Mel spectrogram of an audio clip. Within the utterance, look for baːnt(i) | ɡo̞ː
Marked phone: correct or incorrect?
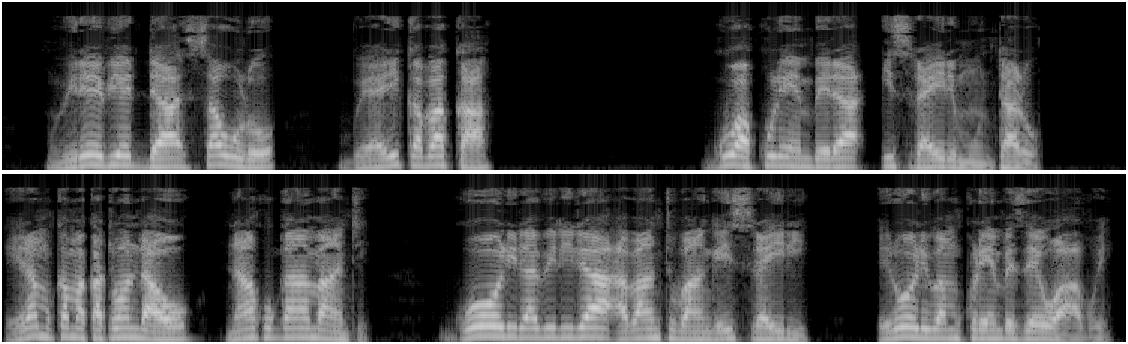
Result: correct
